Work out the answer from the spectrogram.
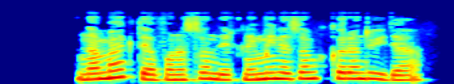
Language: Pashto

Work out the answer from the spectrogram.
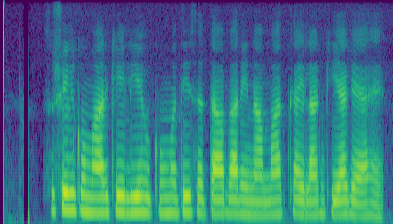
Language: Urdu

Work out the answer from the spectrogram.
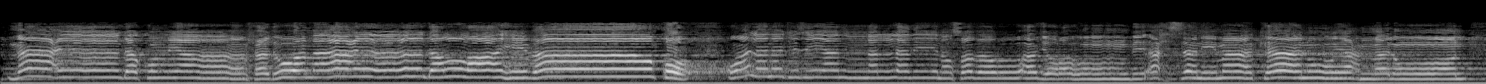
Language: Arabic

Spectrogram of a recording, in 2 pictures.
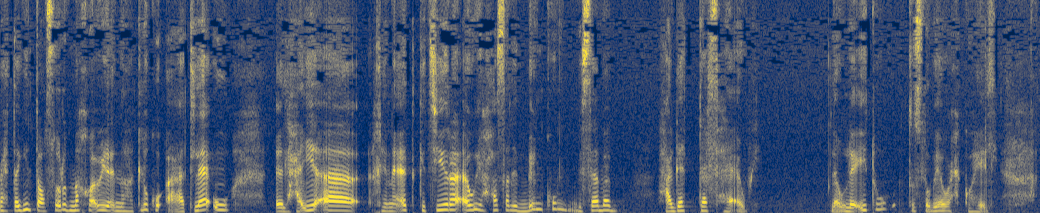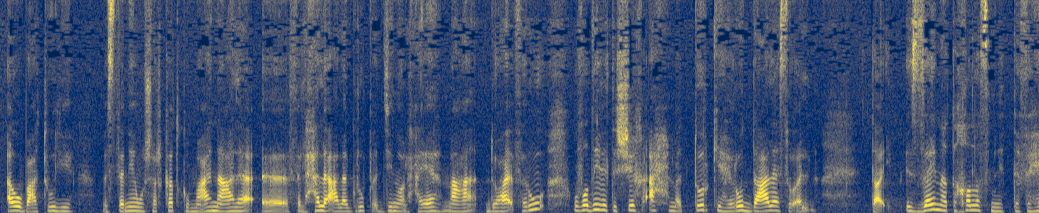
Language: Arabic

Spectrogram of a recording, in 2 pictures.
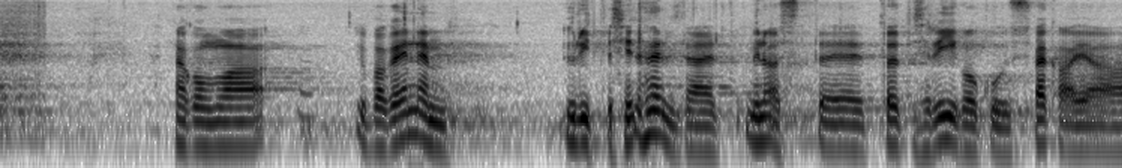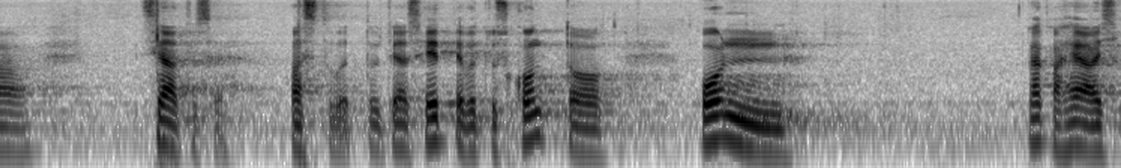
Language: Estonian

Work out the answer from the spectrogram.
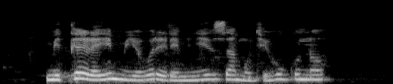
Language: Kinyarwanda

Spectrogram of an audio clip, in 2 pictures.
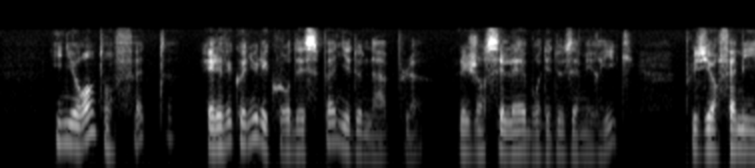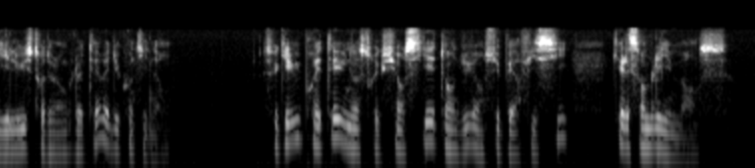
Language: French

